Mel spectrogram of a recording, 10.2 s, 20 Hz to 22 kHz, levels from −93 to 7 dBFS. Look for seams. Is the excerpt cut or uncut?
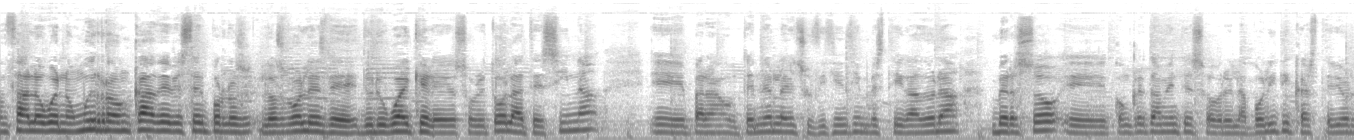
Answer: uncut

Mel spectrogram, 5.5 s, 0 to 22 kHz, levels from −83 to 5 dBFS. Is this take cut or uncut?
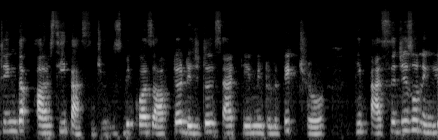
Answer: uncut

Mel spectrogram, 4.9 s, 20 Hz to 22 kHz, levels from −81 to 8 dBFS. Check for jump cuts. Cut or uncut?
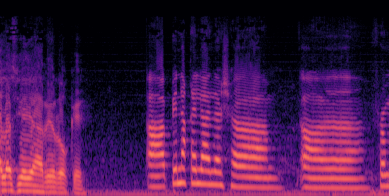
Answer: uncut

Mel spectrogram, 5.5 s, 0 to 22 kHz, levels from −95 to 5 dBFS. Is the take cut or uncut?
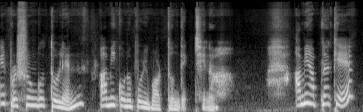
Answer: uncut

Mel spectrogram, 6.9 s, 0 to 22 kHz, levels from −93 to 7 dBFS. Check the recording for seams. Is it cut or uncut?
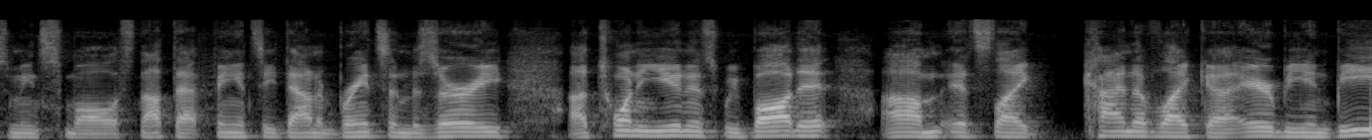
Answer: uncut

